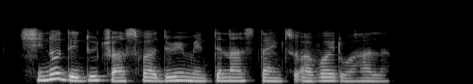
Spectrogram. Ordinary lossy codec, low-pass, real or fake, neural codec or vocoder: none; 5.4 kHz; real; none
